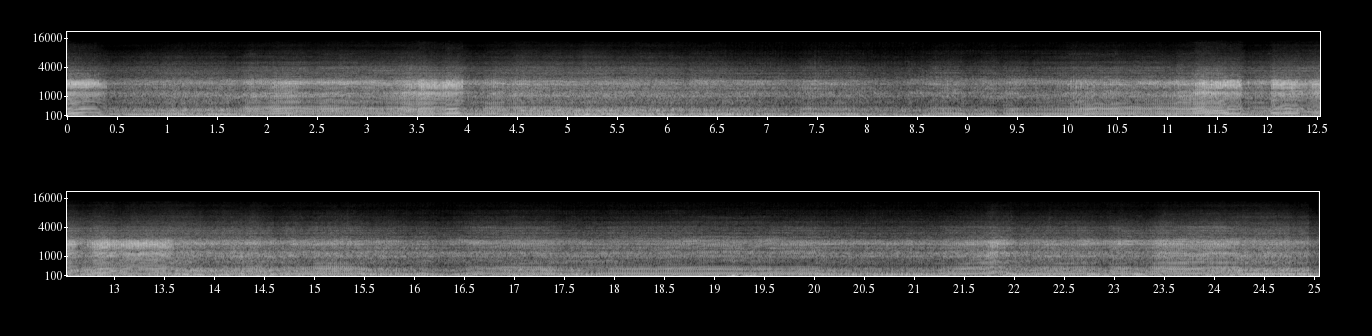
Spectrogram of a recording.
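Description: A motorcycle engine revs and roars steadily while riding.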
